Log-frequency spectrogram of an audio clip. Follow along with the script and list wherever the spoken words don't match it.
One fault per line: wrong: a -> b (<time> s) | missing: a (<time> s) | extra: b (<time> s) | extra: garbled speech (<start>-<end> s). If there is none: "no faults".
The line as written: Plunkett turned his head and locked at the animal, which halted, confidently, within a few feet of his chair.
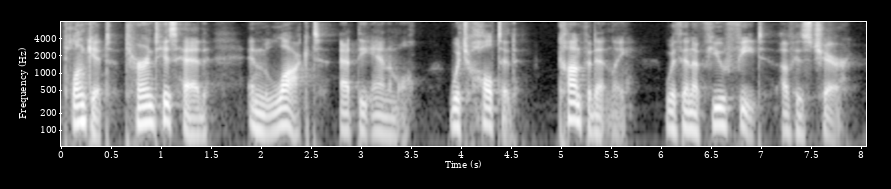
no faults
